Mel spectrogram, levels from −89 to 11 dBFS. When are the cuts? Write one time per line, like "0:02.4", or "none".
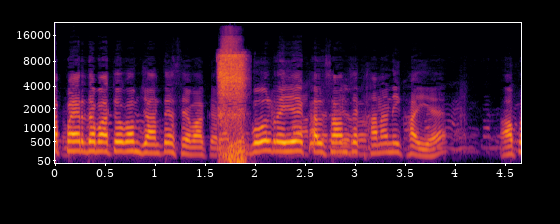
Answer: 0:01.9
